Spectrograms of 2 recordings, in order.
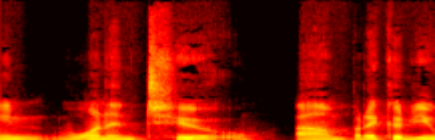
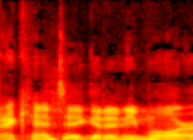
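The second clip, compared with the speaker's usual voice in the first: ordinary talk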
